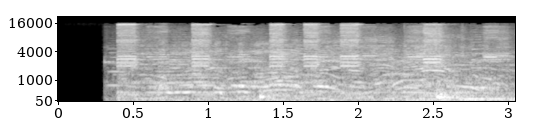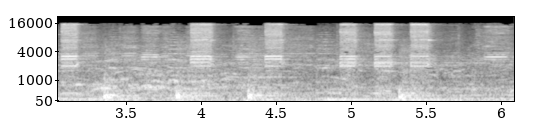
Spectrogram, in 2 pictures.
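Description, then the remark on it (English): A line of cars at an election rally comes around the corner on Charles Darwin Avenue at sunset, honking repeatedly with long sustained horn blasts while waving blue flags, over rumbling traffic and a noisy crowd of voices. “this line of cars comes around the corner, honking, endless honking, and they're waving flags, blue flags.”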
